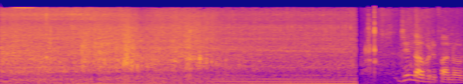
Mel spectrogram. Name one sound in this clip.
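A car engine hums as the car drives along.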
